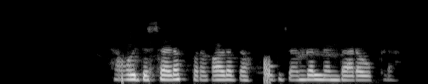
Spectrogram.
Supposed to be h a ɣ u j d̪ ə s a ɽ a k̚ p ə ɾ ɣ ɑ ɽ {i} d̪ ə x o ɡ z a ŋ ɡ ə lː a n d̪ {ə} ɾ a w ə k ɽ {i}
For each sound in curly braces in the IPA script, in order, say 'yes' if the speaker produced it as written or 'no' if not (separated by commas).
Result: no, no, no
